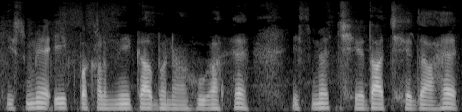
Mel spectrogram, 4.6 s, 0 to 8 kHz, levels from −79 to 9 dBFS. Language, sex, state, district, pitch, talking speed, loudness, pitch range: Hindi, male, Jharkhand, Deoghar, 115 Hz, 140 wpm, -21 LUFS, 110-125 Hz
